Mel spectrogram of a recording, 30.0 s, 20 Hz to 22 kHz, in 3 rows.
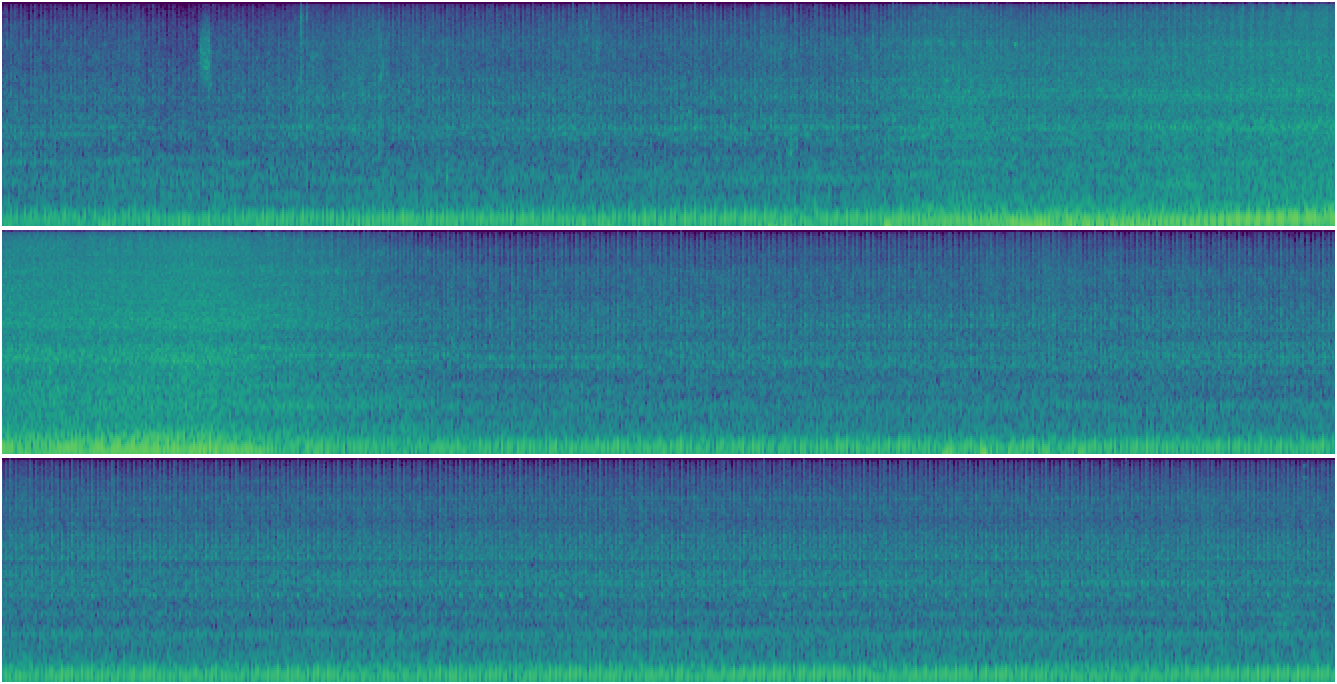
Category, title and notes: Soundscapes > Other
Moteur coccinelle - old car motor driving
Moteur de vieille voiture (coccinelle), Zoom H4 XY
